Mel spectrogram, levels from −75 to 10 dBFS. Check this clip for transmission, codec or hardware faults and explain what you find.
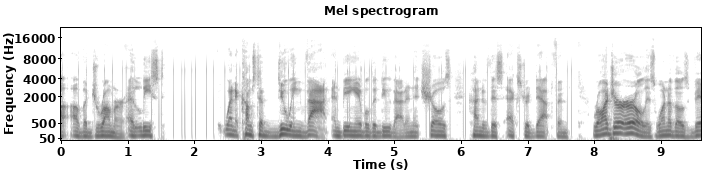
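One fault is present: a train of clicks running from 0.02 s to 7.66 s. Around seventy near-identical pulses arrive at roughly 7.7 per second, unevenly spaced, peaking about 10 dB above the speech. The likely cause is electrical interference or a faulty connection or power supply injecting brief pulses. They are heard as a ragged ticking over the speech and through its pauses. A waveform shows sharp spikes from 0.02 s to 7.66 s, and a spectrogram shows thin full-height vertical lines at irregular intervals.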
